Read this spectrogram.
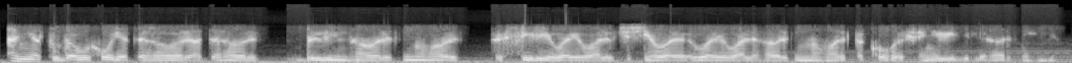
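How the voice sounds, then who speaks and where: A man's voice: low-pitched, flat delivery, fast. A man, a soldier, casually recounting things on a call heard over a radio intercept. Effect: heard over a radio or intercepted phone line. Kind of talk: casual storytelling on a phone call. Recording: tinny phone-like intercept, music laid over.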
